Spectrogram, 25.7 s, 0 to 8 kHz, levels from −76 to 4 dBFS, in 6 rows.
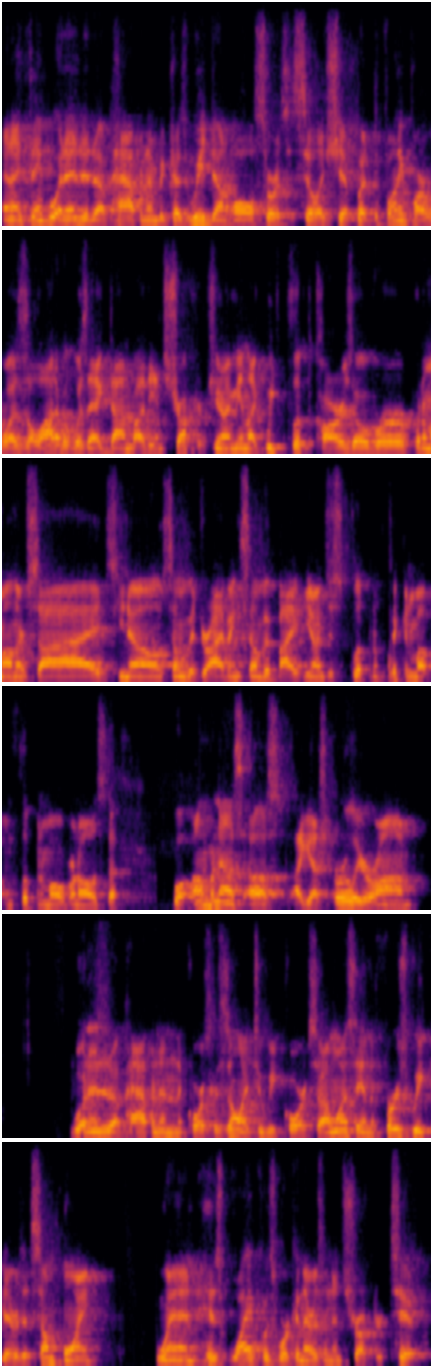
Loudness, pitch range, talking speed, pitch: -19 LUFS, 110-140 Hz, 275 wpm, 120 Hz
